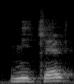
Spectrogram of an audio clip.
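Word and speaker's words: Mikkel: Il recherche son fils Michael, je crois que ça se prononce vraiment Michael en plus, on va pas se mytho. M-I-2-K-E-L, Michael, quelque part.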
